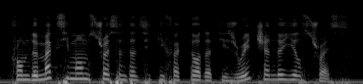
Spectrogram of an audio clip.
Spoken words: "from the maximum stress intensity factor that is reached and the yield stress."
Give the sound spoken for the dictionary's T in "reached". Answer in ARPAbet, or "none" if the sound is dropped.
none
